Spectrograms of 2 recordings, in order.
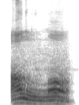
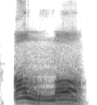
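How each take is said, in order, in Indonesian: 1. Vokal pertama terdengar membulat, seperti o. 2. Vokal pertama terdengar membulat, seperti o.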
